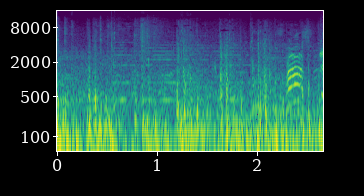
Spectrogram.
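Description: Horse hooves clip-clop at a gallop in Assassin's Creed Valhalla, a steady rhythmic beat beneath game music and character talk, with a brief whinny near the end.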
